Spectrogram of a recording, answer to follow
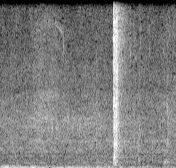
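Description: Low wind rumble on the microphone of a handheld camera outdoors, with a single sharp click about one and a half seconds in.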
